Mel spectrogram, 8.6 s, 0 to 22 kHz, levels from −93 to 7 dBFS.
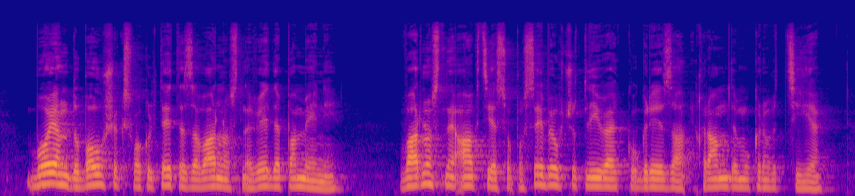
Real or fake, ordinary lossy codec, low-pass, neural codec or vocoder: fake; none; 14.4 kHz; vocoder, 48 kHz, 128 mel bands, Vocos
